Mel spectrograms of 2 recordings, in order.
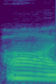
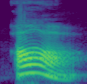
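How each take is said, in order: First: It is said at a lower pitch. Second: It is said at a higher pitch. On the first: "that's suggesting a lower pitch" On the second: ""Ah" is a higher pitch"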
